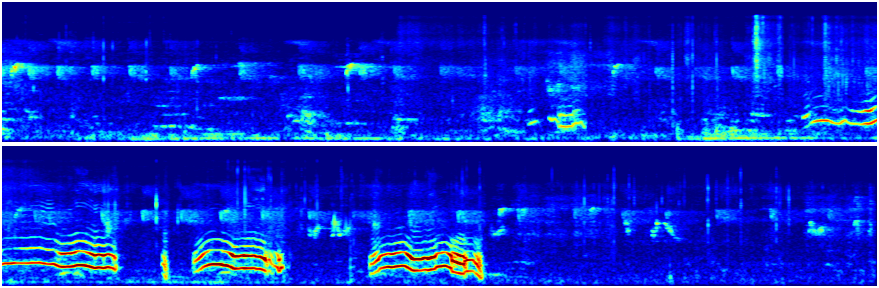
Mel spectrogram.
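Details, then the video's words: Cat vocalizing while eating fish: a run of loud, drawn-out, wavering moaning calls in three bursts, rising and falling in pitch, with faint high chirping in the background. "Cat#eating #fish #making noise"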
